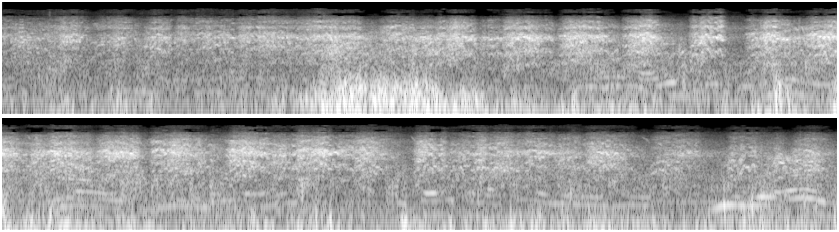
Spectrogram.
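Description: Footsteps on a packed dirt road at a steady walking pace, about two steps a second, with wind rumbling on the microphone that swells briefly about two seconds in. Wavering squeals and squawks sound over the top.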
